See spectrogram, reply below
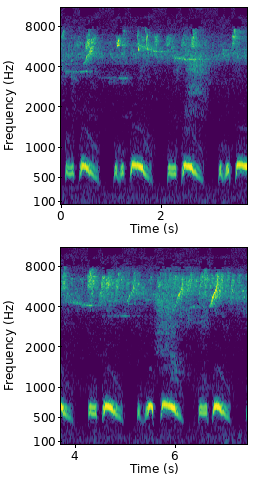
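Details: Spotted dove used as a decoy, calling to lure a wild bird in. Low, mellow coos in steady phrases, each a short double note followed by a longer falling coo, about one per second. Faint high chirps from other birds sound behind.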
